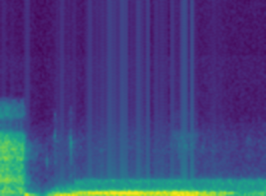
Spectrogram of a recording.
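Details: Tracheal sound recording from sleep-disordered breathing research: soft noisy inspiration breaks into a brief silence, then resumes as a loud, low, buzzing snore. Snoring with a brief inspiratory pause from momentary airway collapse.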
